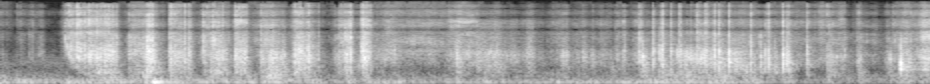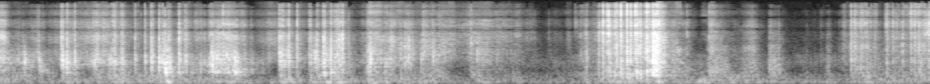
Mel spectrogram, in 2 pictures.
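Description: A paper sewing pattern being cut out, with irregular crisp rustling, snipping and crumpling of paper close by, quiet overall with a brief louder crinkle near the end and no talk.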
